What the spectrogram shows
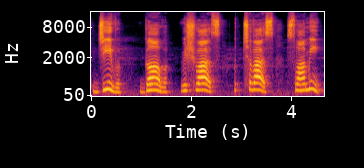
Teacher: हिंदी शब्दों के अंत में और हिंदी संस्कृत शब्दों के संयुक्त व्यंजनों में व के उच्चारण में होठ दांतों को स्पर्श नहीं करता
